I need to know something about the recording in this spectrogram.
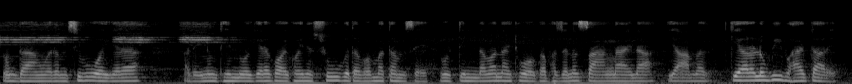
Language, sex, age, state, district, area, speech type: Manipuri, female, 45-60, Manipur, Tengnoupal, urban, spontaneous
